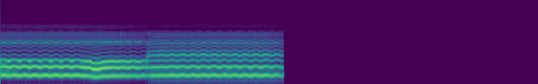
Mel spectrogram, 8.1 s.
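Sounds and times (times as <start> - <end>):
soprano singing: 0.0 - 4.3.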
